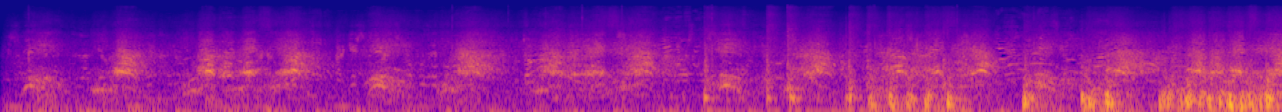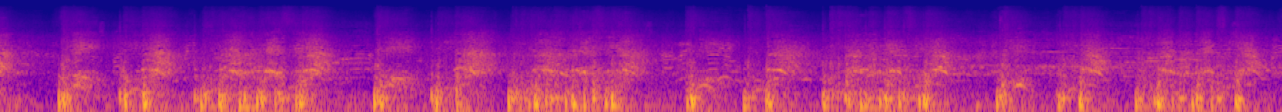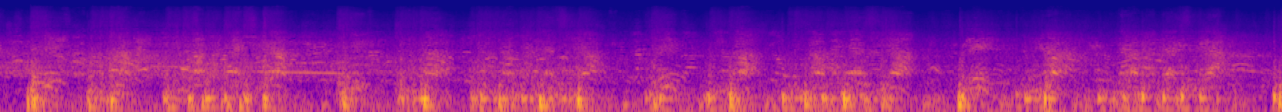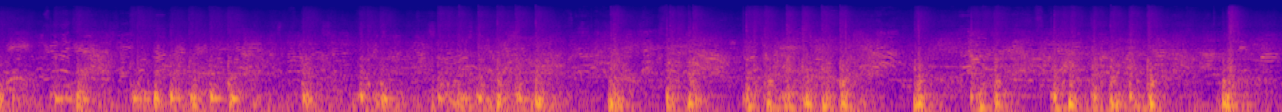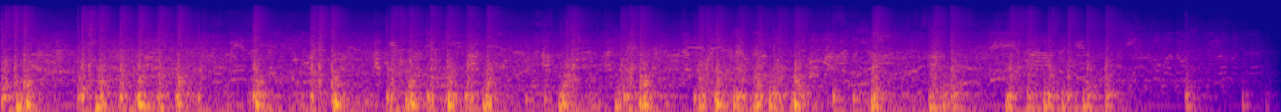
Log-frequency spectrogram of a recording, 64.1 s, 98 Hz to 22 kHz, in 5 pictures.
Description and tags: CRITS INDEPENDENCIA MANI 11 SEPTEMBRE 2015 INDEPENDENCE CLAIM
Independence Claim in 11 september's manifestation in Barcelona Catalunya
